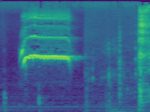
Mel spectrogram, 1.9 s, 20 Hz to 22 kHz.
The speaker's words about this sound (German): Es sieht ganz so aus, als wenn alle Spieler auf dem Feld wären und ich sehe auch schon, der Schiedsrichter pfeift. Jetzt beginnen 90 Minuten pure Spielfreude.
